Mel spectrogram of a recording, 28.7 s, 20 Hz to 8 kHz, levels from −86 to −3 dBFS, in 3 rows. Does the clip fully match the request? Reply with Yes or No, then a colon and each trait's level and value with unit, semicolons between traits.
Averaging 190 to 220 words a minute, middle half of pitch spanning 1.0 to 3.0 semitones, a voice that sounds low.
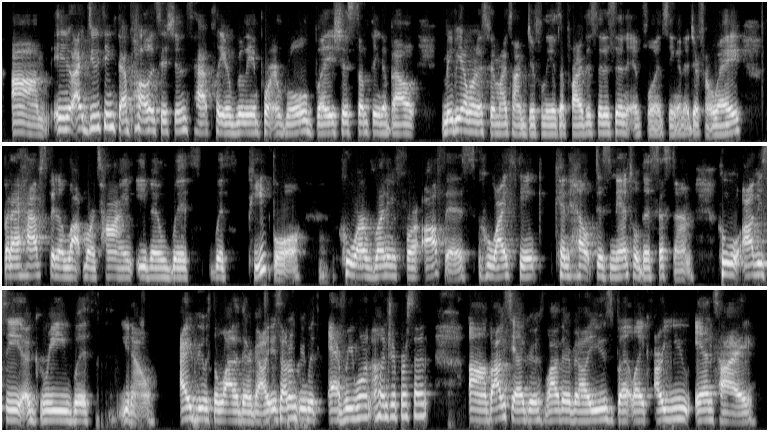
No: fast, 205 wpm; narrow, 2.4 semitones; medium, 165 Hz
